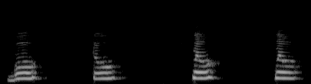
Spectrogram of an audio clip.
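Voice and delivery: ordinary delivery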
